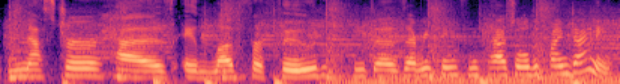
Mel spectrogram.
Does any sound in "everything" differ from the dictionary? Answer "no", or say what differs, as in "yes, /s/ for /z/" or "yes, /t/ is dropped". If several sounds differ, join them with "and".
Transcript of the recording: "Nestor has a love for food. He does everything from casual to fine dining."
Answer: no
